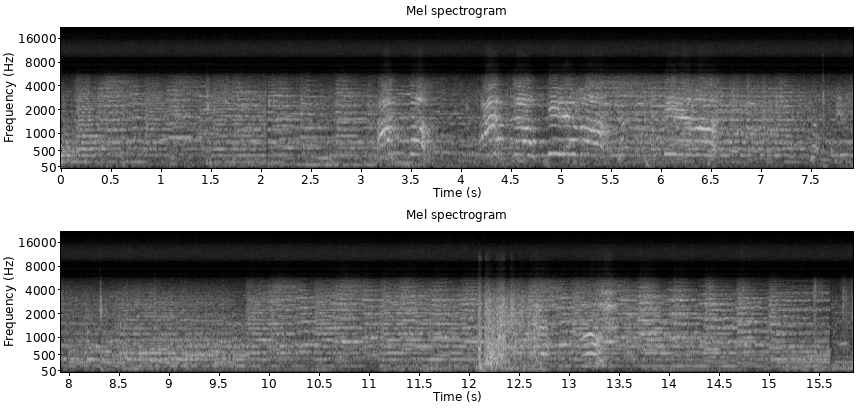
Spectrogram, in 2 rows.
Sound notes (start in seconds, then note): 2.7 speaking in foreign language; 12.5 grunting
